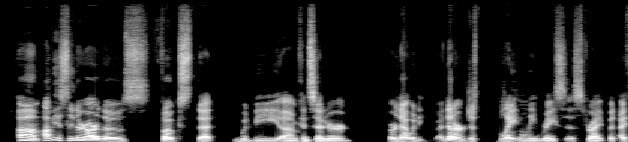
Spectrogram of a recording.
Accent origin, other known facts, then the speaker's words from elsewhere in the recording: Arizona, United States; I'm from Arizona, so I moved to the South.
